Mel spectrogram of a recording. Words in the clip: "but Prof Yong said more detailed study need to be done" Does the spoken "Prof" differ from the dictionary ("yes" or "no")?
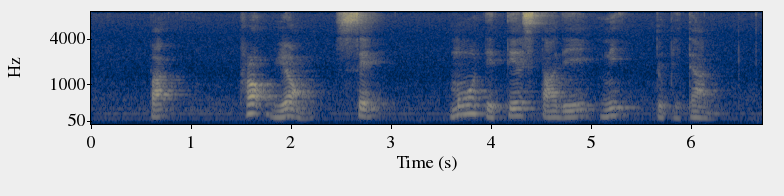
yes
